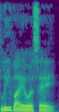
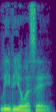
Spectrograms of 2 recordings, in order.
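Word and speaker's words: Leviosa: It's Levi OSA, not Leosa. Make that gar nice and long.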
